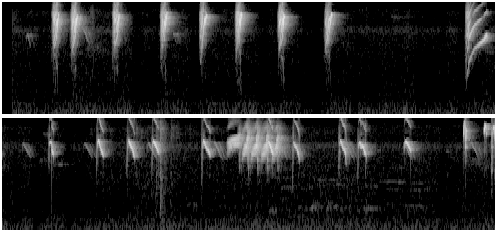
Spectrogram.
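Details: Olive-backed sunbird singing actively, its song filled with Java sparrow phrases: a run of sharp, high chirps spaced about half a second apart, then quicker varied high notes and a brief buzzy trill.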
